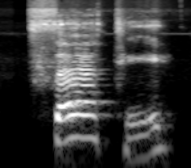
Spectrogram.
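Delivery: exaggerated heavy stress on thir of thirty. Contrasting thirteen and thirty, exaggerated stress on thir of thirty. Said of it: "the stress is at the beginning".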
